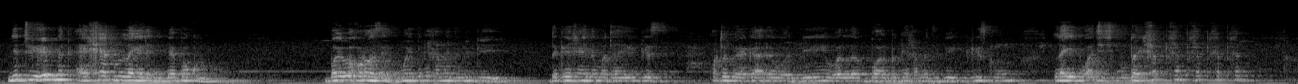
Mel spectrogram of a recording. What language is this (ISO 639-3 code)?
wol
